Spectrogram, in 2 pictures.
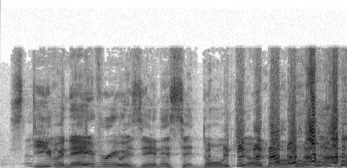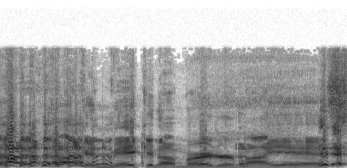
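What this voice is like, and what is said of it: Put-on Wisconsin accent. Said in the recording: “Found another accent he does. ... Wisconsin.”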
